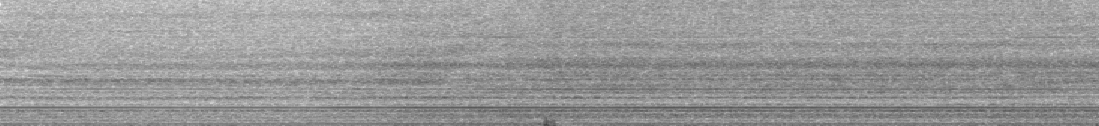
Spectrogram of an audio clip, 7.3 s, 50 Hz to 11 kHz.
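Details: 1964 Electrolux Model 89 Elux-O-Matic vacuum cleaner after rebuild and servicing: steady, even motor whir with a constant high pitch, no rattles or scraping; a healthy running vacuum motor.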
